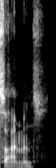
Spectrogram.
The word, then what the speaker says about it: Simons: And sorry, it's pronounced Simons.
